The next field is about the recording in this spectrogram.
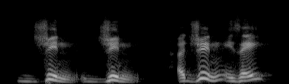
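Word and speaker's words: djinn: a talk about a jinn right what's a gin exactly spelled with a d but pronounced jin jin a jinn is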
